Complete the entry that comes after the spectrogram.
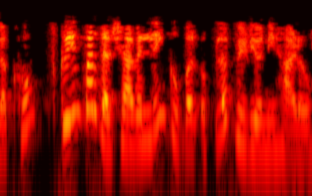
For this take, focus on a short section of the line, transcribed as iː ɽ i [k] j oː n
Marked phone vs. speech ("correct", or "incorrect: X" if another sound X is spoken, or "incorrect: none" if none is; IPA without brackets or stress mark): incorrect: none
